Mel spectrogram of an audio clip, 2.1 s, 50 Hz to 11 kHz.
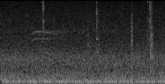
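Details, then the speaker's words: BMW F650GS motorcycle rear brake light switch after changing brake pedal height for street use: crisp light clicks at uneven intervals over low hum as pedal moves; relay switching normally, switch contact adjusted. "this is the the switch for the rear brake light so you can hear the relay there clicking"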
